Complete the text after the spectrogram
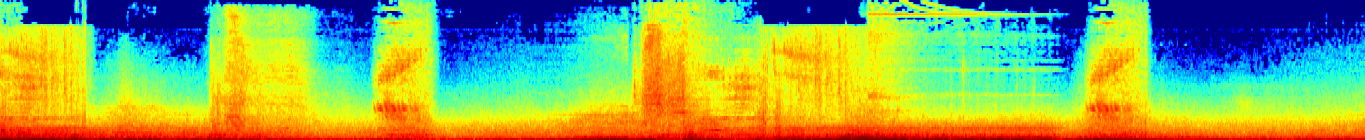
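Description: Large wings flap in whooshing gusts.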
